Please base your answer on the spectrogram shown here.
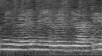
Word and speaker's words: Mireille Villarqui: and her name is Miro my name is Mimi yaki I'm the first to admit that my name is very difficult to pronounce and spell most people when they hear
